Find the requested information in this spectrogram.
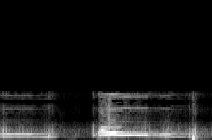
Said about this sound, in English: I think... What was that? It sounded like a cat. It came from that wine vat.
